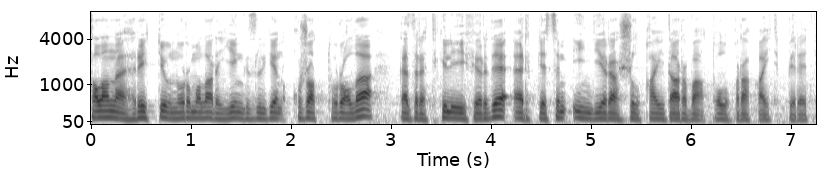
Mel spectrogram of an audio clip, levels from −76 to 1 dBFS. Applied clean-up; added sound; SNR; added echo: none; none; none; none.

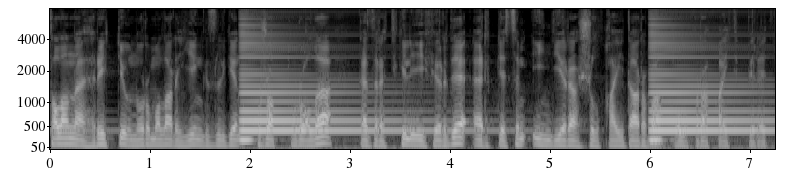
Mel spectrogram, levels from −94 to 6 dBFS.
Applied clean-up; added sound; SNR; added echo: none; Acoustic guitar; -1 dB; none.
